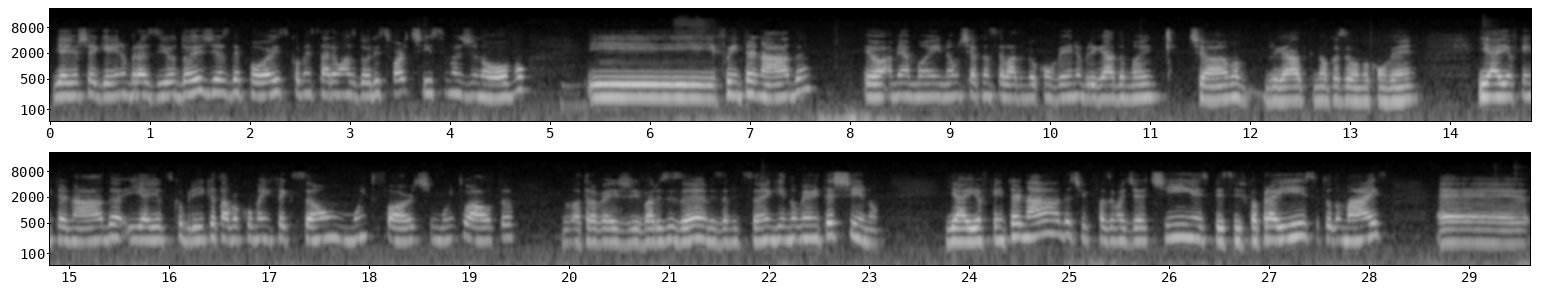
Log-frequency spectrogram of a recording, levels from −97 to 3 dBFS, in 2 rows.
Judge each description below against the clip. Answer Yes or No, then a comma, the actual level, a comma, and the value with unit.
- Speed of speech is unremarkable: Yes, average, 170 wpm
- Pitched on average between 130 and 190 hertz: No, high, 205 Hz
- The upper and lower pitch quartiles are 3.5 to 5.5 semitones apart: No, average, 2.8 semitones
